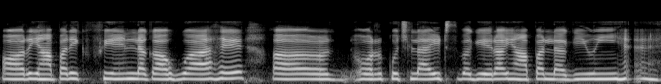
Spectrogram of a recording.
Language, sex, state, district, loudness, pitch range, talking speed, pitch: Hindi, female, Chhattisgarh, Bastar, -14 LUFS, 240-255 Hz, 165 wpm, 245 Hz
